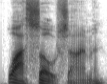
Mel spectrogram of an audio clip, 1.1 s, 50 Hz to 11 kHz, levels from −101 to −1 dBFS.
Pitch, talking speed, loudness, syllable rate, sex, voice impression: 95 Hz, 165 wpm, -18 LUFS, 4.4 syllables/s, male, masculine, adult-like, slightly thick, slightly refreshing, slightly unique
